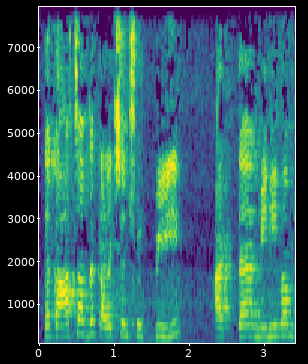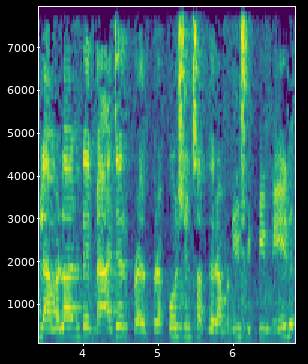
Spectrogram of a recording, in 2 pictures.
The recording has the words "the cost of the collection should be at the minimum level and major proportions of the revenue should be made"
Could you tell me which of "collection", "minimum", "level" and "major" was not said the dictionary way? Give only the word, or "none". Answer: none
